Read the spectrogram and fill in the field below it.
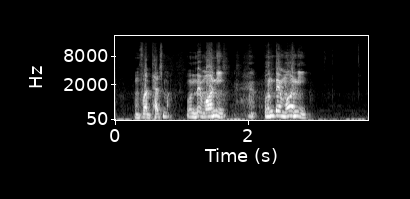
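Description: A young man laughs loudly into a close microphone.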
